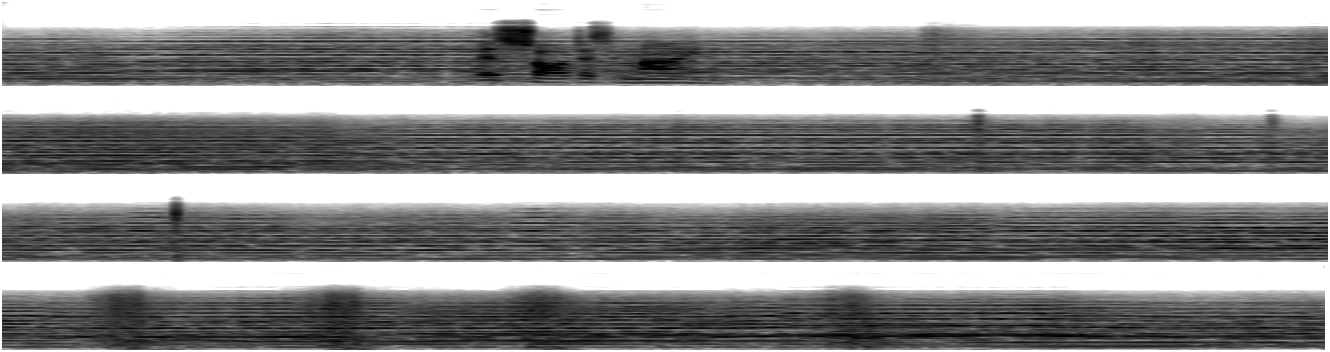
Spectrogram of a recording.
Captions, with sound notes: His sword is mine. (footsteps) (wooshing)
